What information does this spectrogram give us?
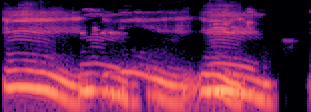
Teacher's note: heat so do everybody do e to themselves e e e this is your highest vowel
